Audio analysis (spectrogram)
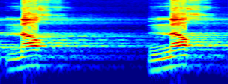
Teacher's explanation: خا حروف مستعلیہ میں سے ہے، پر کریں گے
